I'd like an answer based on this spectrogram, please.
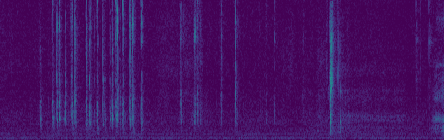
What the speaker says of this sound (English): I'm just having a lot of trouble typing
